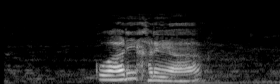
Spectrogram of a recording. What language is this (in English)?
Sindhi Bhil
